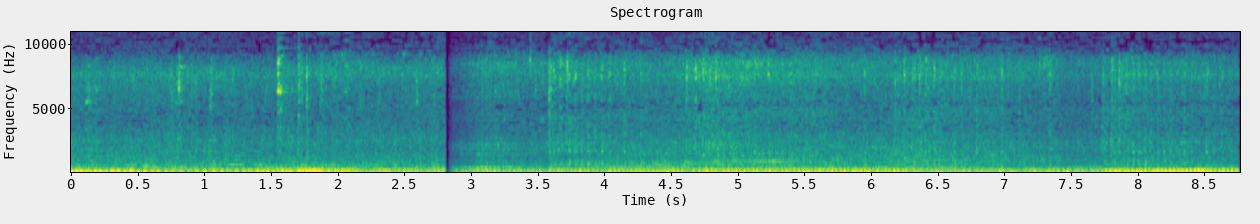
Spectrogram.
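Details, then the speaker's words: Small motorcycle with a clattering engine, started by kickstarter, before a tune-up: fast, uneven mechanical rattle over the idle, steady with one brief dropout; a tune-up is planned to get rid of the clatter. "Oh ayan oh tumutunog tumutunog yung makina Ayan oh mayaning ng konti"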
